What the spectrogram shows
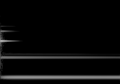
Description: XYLS E4, VIBES; Xsample VOL-4

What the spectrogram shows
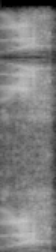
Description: "OOOOAAAAH", VOCAL

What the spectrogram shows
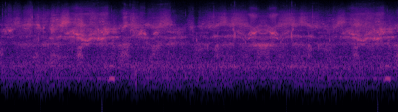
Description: WHISPER; WHISPERS

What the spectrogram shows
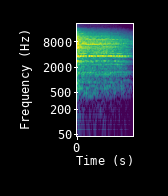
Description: Rides, Cymbals

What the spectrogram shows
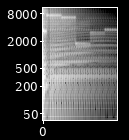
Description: HH CLOSED, Disco House

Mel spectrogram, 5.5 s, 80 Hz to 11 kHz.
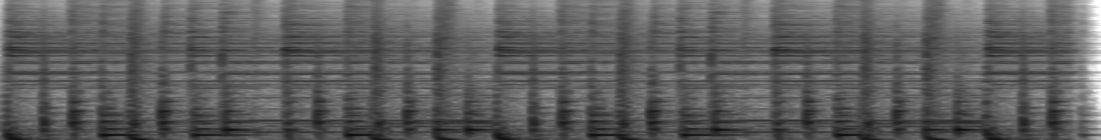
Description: drumloops OldSchool 98; X-Static Goldmine

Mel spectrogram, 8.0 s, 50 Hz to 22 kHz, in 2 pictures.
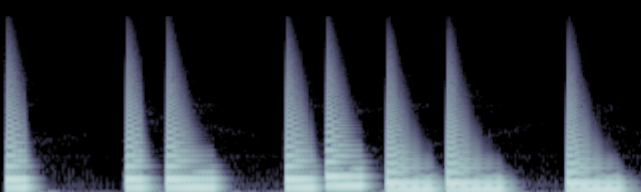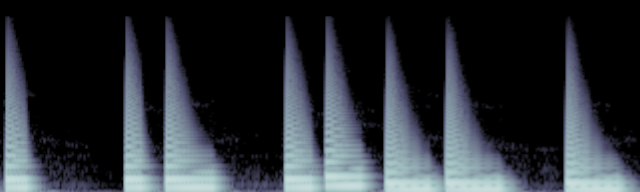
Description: Bass d5; Industrial

